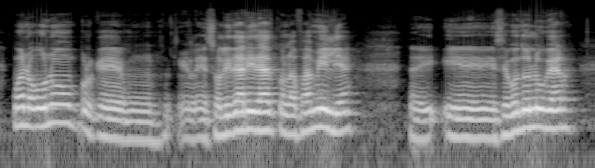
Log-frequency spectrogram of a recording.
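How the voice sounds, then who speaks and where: This man's voice sits fairly high and swings widely in loudness. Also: fairly slow pace. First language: Tu'un Savi (Mixtec) (speaking Spanish). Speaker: journalist. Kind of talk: interview. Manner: halting, many fillers and restarts.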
